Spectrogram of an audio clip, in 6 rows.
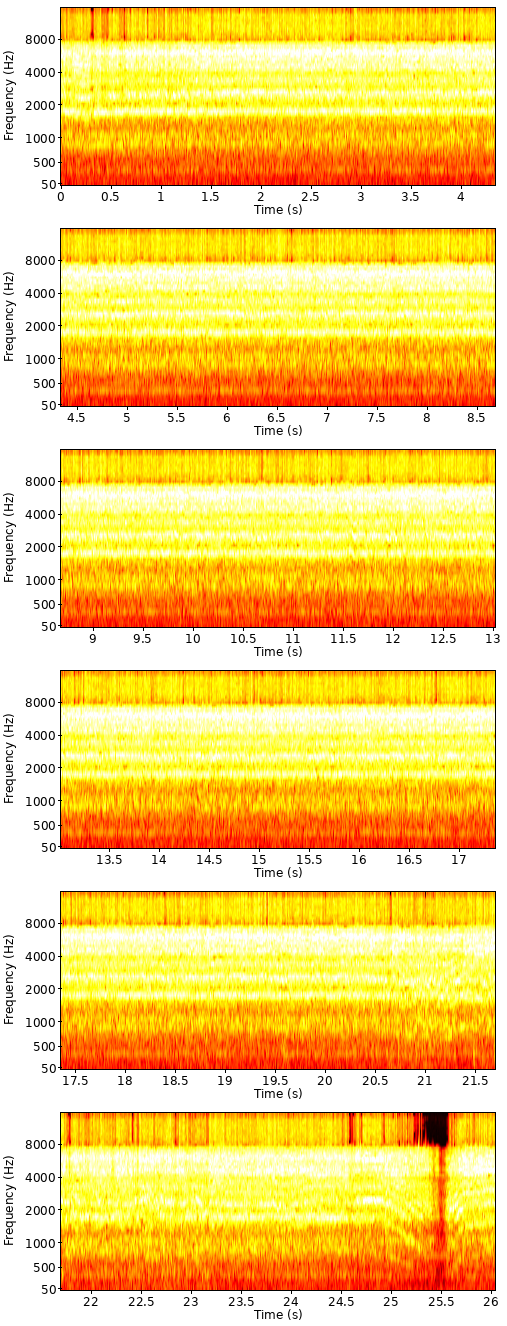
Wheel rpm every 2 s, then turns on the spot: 230, 230, 230, 230, 240, 230, 230, 230, 230, 230, 220, 210, 160.
none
